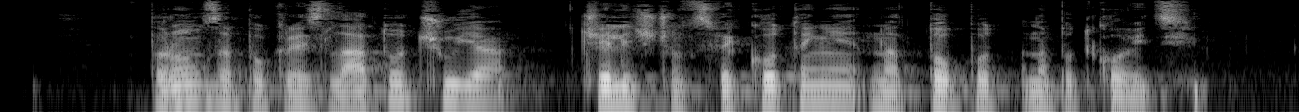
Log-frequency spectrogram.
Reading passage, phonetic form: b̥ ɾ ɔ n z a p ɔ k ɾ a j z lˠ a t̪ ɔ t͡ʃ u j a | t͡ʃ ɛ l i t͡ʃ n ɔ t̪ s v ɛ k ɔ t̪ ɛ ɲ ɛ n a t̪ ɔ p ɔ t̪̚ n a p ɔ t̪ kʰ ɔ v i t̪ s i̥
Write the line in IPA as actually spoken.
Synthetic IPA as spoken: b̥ ɾ ɔ n z a p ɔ k ɾ a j z lˠ a t̪ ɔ t͡ʃ u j a | t͡ʃ ɛ l i t͡ʃ n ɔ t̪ s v ɛ k ɔ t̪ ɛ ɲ ɛ n a t̪ ɔ p ɔ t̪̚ n a p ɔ t̪ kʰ ɔ v i t̪ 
